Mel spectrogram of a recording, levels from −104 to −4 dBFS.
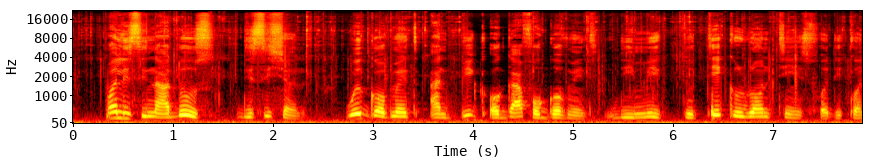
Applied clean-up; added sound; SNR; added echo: none; Keys jangling; 16 dB; none.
